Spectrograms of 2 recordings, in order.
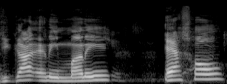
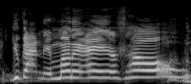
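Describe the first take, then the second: First: It is said plainly, with little attitude. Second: It is said with strong, sassy attitude.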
